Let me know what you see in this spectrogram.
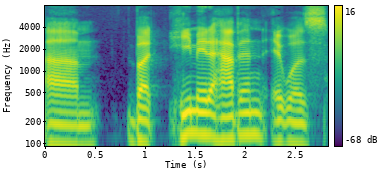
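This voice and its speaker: Here is a man with a plain, everyday voice, pitched fairly low. His pitch varies in an ordinary way, and the recording is very clean with a silent background. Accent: American. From US South, Georgia. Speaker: podcast co-host. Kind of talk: casual chat.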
